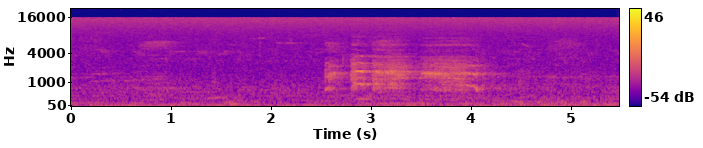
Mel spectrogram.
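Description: A rooster crowing once, about two and a half seconds in, a single call of about a second and a half that falls away at the end, over a faint steady low background.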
